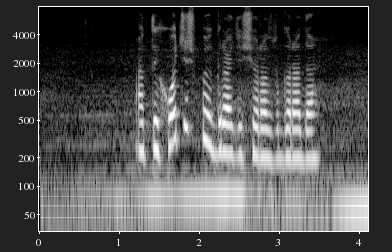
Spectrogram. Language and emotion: Russian, neutral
